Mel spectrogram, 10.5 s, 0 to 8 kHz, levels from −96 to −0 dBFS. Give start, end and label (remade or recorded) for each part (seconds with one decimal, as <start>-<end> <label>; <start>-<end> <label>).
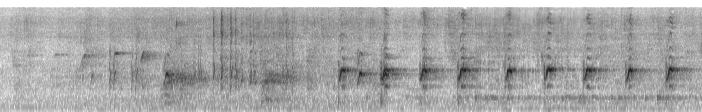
0.0-7.2 recorded; 7.2-9.0 remade; 9.0-10.5 recorded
